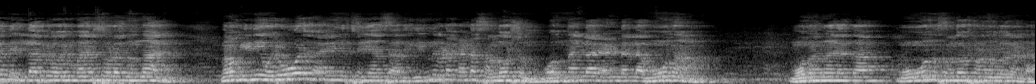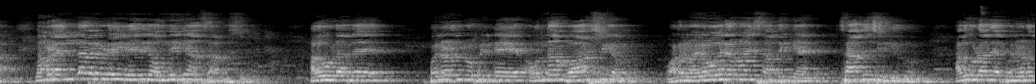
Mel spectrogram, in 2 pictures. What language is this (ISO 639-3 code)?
mal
